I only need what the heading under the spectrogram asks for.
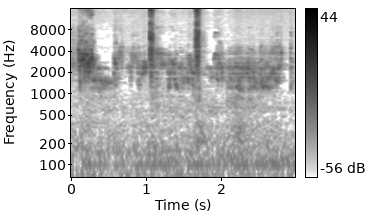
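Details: A happy budgerigar gives a loud warbled chirp, then two crisp clicks about half a second apart over a softer ongoing chatter.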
